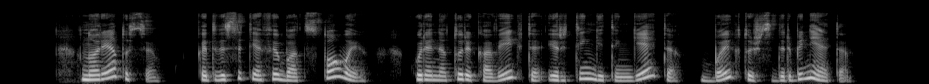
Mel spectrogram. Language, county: Lithuanian, Vilnius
